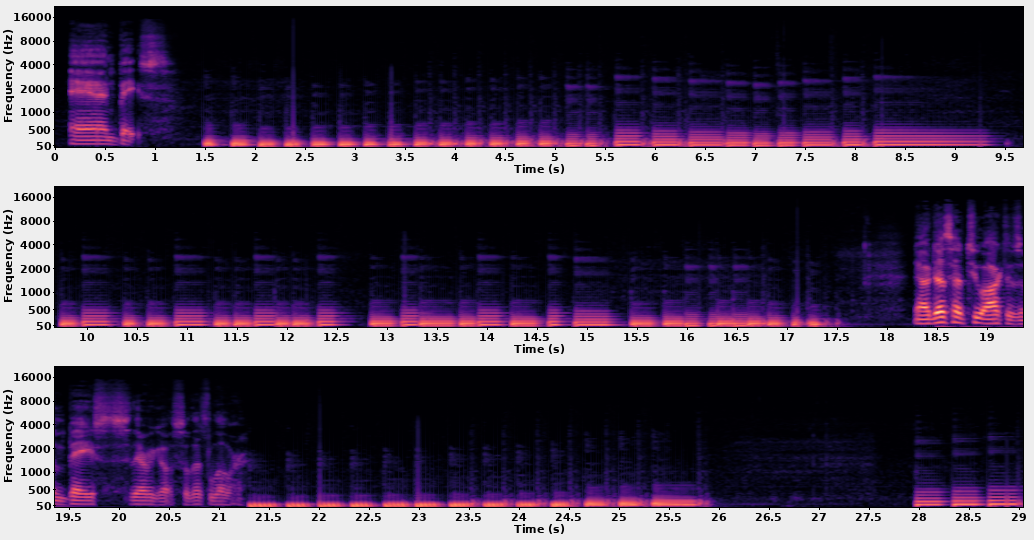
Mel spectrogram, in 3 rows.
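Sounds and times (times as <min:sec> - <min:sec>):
synthesized bass notes: 0:01.4 - 0:17.8, 0:18.5 - 0:19.7, 0:21.2 - 0:26.0, 0:27.9 - 0:29.0.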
